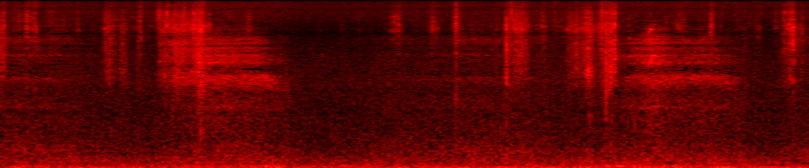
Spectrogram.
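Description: Faint rustling and scraping of a crochet hook and gold thread as single crochet stitches are worked, in a string of short, irregular strokes.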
